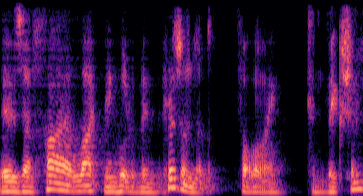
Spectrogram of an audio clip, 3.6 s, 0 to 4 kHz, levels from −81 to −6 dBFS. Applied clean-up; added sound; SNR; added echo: neural mask model DeepFilterNet 3.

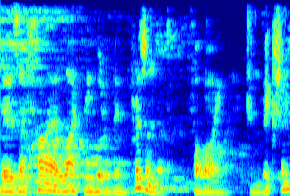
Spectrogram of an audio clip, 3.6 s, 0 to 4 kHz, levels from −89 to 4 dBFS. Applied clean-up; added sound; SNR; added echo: classical method WPE with log-MMSE.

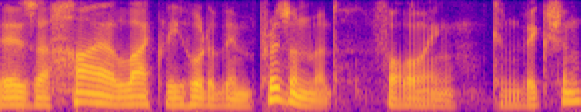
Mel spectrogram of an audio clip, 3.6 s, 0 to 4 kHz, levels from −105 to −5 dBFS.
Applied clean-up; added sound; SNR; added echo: none; none; none; none.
